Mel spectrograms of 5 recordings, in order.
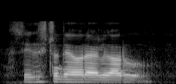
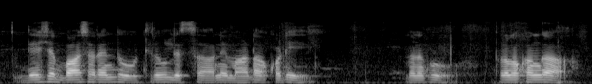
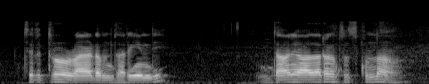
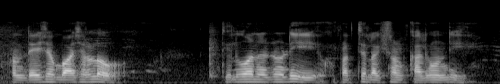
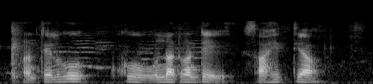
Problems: background conversations at intervals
